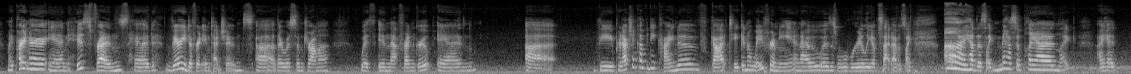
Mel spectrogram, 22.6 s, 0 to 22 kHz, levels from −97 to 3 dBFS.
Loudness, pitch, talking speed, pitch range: -26 LUFS, 200 Hz, 125 wpm, 190-235 Hz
